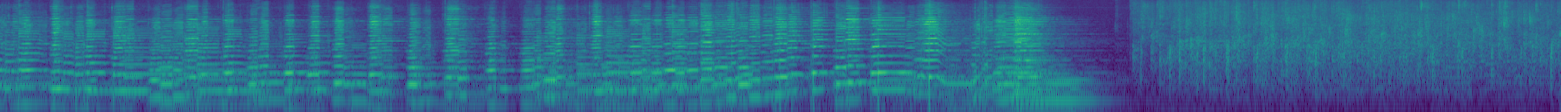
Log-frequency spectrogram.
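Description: Accordion, guitar and double bass trio playing a musette number, closing with a quick rising run into a final chord with a deep bass note about ten seconds in. The music stops, and audience applause follows.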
